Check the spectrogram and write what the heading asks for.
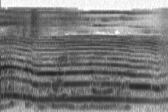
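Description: A toddler crying: one long, high wail held for nearly two seconds, sinking slightly in pitch and breaking off near the end.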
